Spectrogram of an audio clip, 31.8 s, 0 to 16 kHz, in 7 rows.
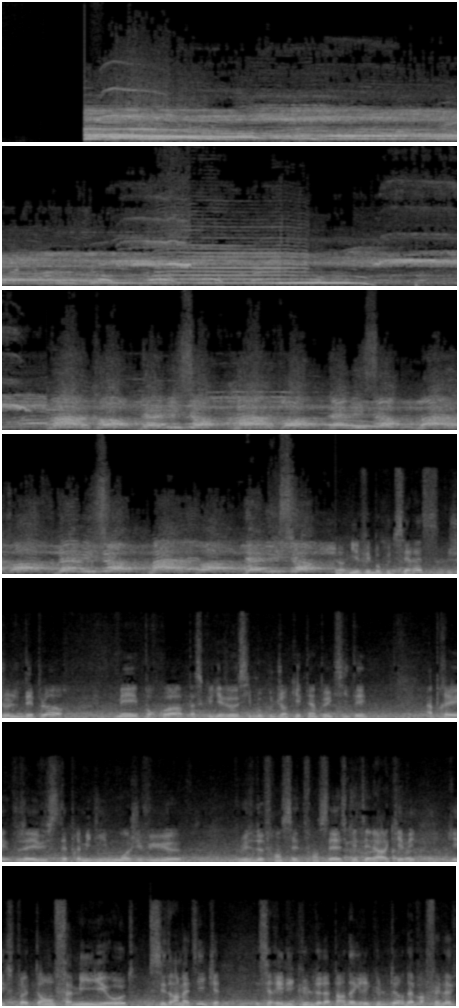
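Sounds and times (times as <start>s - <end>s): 
angry shouting: 0.8s - 8.4s, 9.3s - 17.0s
large crowd jeering at president: 0.8s - 17.0s
crowd whistling shrilly: 0.9s - 6.8s, 8.0s - 9.8s, 10.4s - 12.5s
speech: 17.2s - 31.8s.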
